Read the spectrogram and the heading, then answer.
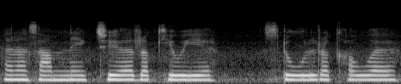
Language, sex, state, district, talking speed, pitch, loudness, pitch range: Hindi, female, Chhattisgarh, Raipur, 165 wpm, 210 Hz, -13 LUFS, 210-215 Hz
